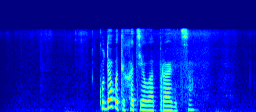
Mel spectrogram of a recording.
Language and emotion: Russian, neutral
